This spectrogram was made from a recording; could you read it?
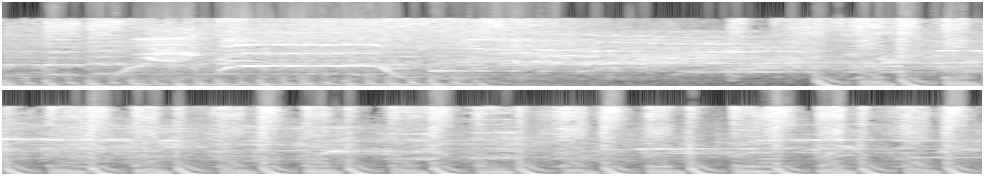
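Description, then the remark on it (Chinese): Crowd screams, yells and whoops rise over rising synth tones, then give way to a loud, steady thumping dance beat that pulses evenly to the end. “带上你的好朋友一起加入进来，来点尖叫声鼓励一下。”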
